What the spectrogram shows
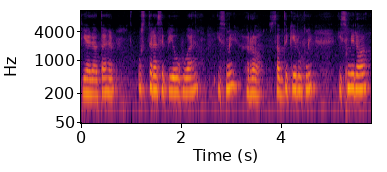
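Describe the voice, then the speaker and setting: Woman teacher, young adult, warm mellow tone, patient and repetitive lesson explainer. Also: a little high. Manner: patient, repetitive explaining with frequent fillers and rhetorical questions. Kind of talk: explaining a school textbook lesson.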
